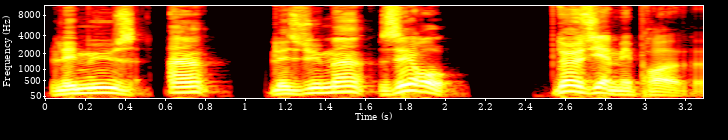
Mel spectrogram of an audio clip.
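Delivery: Zeus keeping score loudly; Zeus announcing. Acted. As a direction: call out the score like a judge.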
